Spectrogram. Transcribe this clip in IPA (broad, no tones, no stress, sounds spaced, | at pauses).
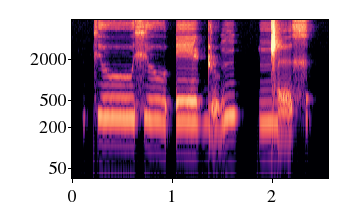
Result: kʲ uː xʲ uː ʔ eː ɖ ṵ ŋ | ŋ͡ǁ ə̰ x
